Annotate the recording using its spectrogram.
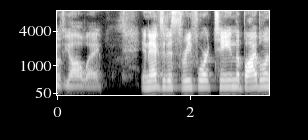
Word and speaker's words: Yahweh: These three features are, number one, the name of the God, Yod-Heh-Vav-Heh, often pronounced Yahweh.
